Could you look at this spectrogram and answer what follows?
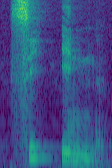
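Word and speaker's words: cin: Ainsi, pour faire entrer les informations dans le programme, on utilise ces in prononcé si in.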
